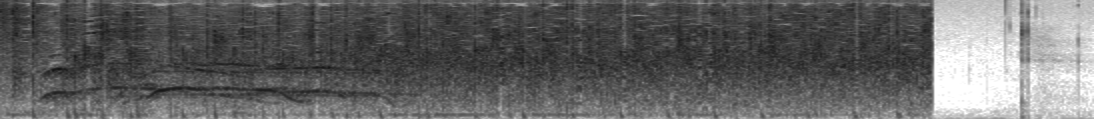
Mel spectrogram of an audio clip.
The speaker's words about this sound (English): Um, here was him signing this budget. So he's signing it right now for our podcast listeners, and they'll hear clapping.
